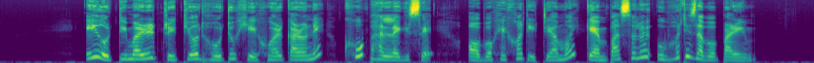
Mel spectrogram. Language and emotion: Assamese, happy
